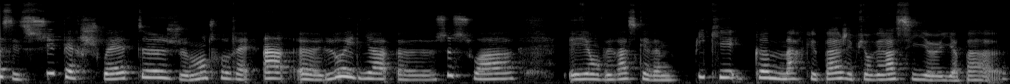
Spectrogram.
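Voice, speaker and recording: A woman chatting casually to her viewers in a home vlog, hesitant and full of fillers and restarts. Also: a little high. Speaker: vlogger. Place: home indoors.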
